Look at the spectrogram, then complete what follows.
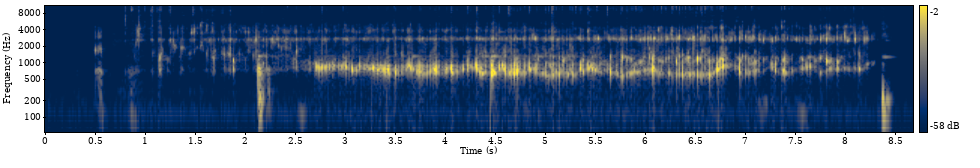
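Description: Coffee pours steadily into a cup for about eight seconds, a continuous trickling splash that holds at an even level before stopping abruptly, with no voices over it.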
